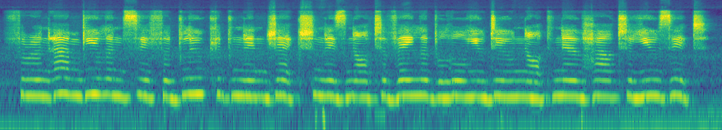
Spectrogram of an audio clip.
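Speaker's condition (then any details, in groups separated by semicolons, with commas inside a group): Cerebral palsy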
